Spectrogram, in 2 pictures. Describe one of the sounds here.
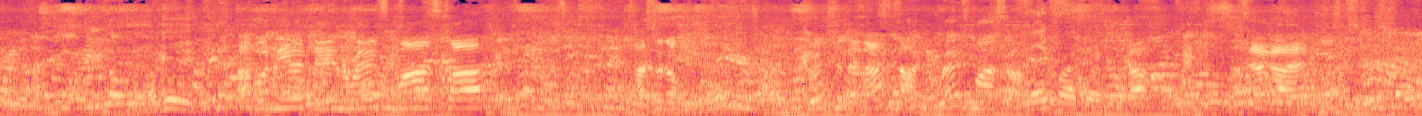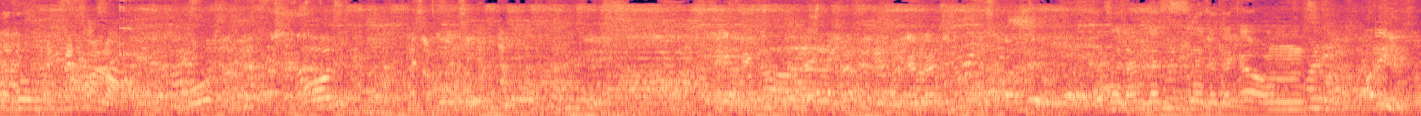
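A second man talks and laughs close by.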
